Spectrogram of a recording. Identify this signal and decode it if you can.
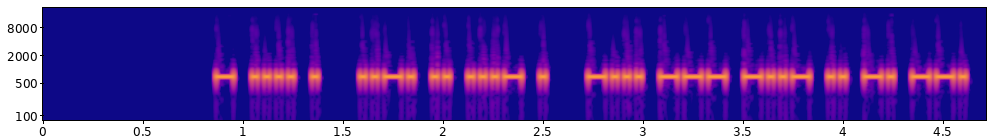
Morse code, heard as a keyed tone, about 40 wpm, 700 Hz. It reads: THE FIVE BOXING
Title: Pangram Challenge v2 - 40wpm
